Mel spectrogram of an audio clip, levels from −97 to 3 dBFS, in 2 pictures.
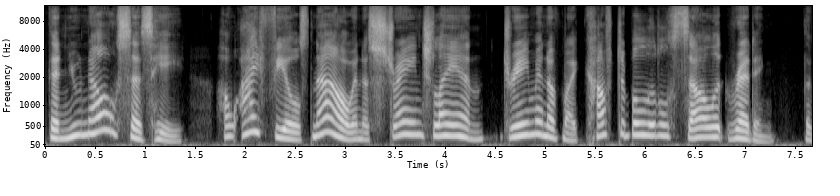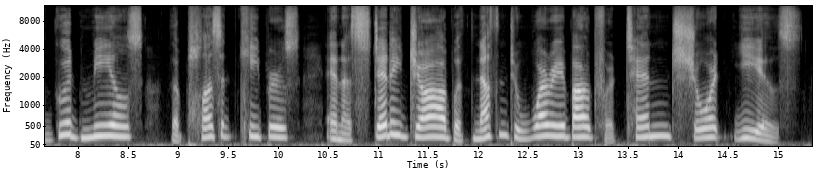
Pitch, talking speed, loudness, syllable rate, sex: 230 Hz, 155 wpm, -18 LUFS, 3.9 syllables/s, female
